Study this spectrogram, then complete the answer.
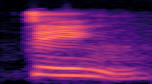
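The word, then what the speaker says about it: จริง: อ ก เ สี ย ง ว่ า จ ริ ง ไ ม่ ใ ช่ จ ริ ง น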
